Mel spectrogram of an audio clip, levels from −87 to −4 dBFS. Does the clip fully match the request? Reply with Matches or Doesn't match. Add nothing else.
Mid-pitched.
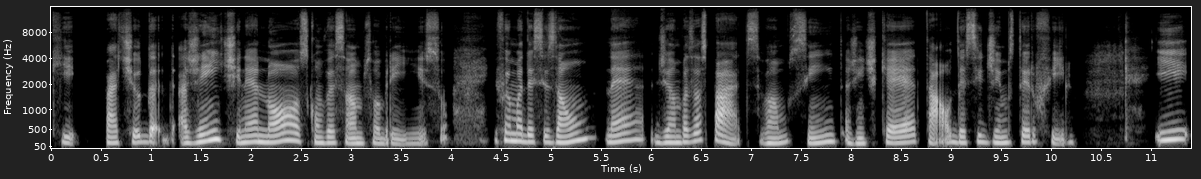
Matches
